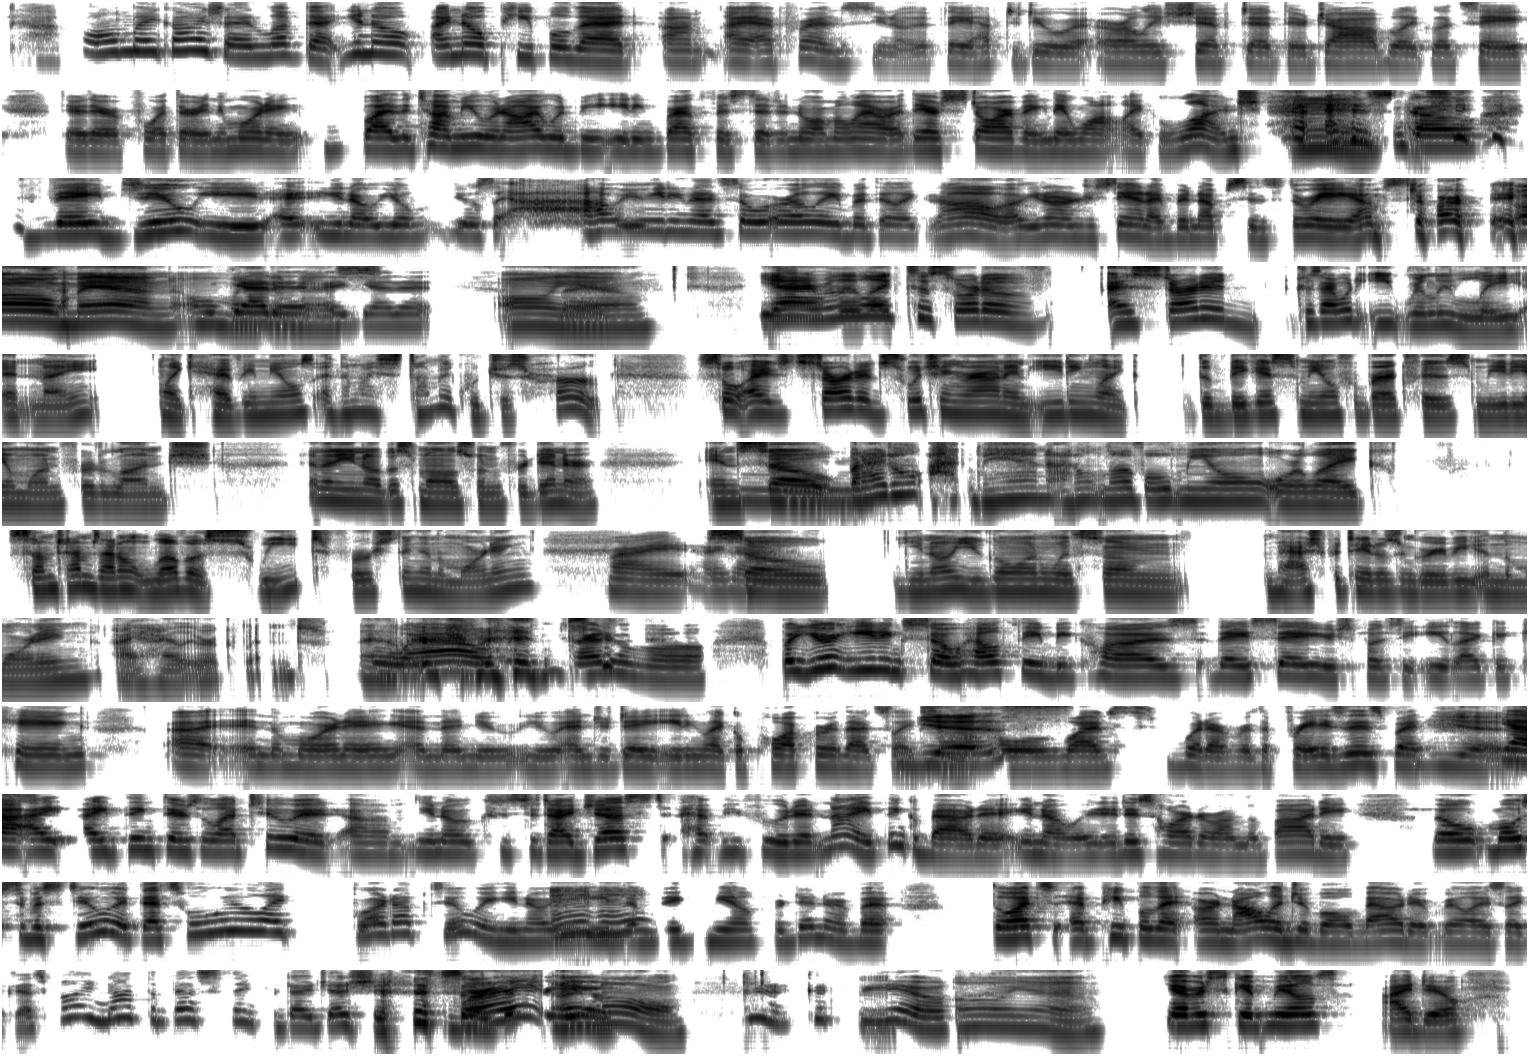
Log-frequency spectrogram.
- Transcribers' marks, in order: tapping; giggle; laughing while speaking: "and"; laughing while speaking: "starving"; other background noise; laughing while speaking: "recommend"; laugh; chuckle; scoff
- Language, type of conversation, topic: English, unstructured, What’s a common cooking mistake people often don’t realize they make?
